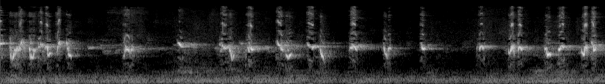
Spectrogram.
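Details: Young yellow-vented bulbul in morning ropel song, a quick chattering opening followed by a steady train of bright slurred chirps roughly twice a second, each note dropping in pitch.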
